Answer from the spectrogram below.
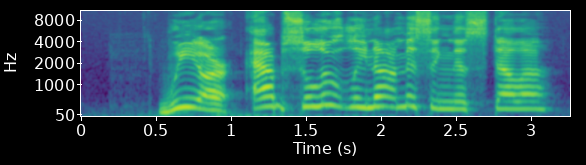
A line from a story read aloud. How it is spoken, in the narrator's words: yelled Clover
